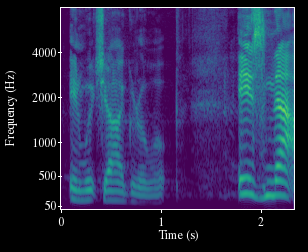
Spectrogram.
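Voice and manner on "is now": loud, higher northern-accent delivery. Shown as a demonstration. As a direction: put on a northern English accent. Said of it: "I do a northern accent".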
